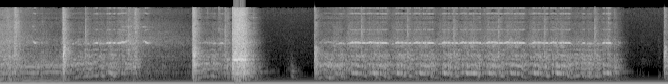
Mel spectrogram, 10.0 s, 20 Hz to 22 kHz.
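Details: Barn-find 1971 Triumph Stag Mk1 3.0 V8 manual, after quick fuel system fixes: short bursts of cranking with brief catches that die straight away; fires but won't keep running; choke and vacuum pipes being checked, cause unconfirmed.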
